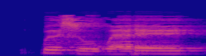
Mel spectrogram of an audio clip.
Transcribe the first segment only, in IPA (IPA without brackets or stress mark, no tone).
k͡p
